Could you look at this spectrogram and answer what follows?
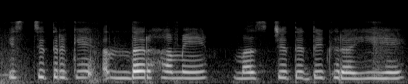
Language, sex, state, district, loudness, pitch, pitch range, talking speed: Hindi, female, Madhya Pradesh, Bhopal, -21 LUFS, 300 Hz, 280-310 Hz, 130 wpm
